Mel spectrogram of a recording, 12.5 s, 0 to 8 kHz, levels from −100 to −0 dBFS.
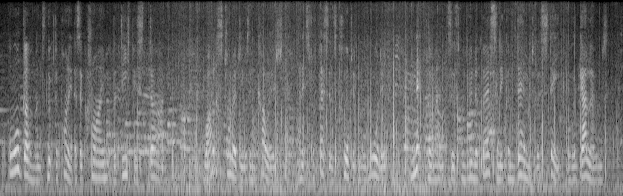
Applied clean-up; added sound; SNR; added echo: none; Livestock, farm animals, working animals; 4 dB; none.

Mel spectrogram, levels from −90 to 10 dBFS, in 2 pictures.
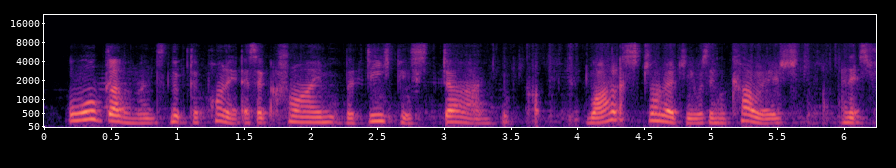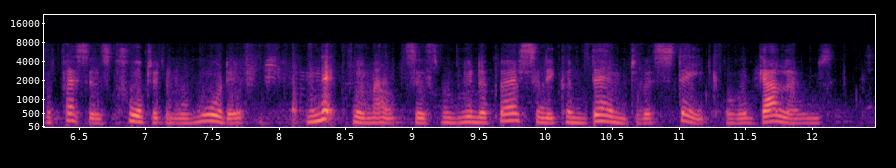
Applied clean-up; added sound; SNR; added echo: neural separator model SepFormer DNS4.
